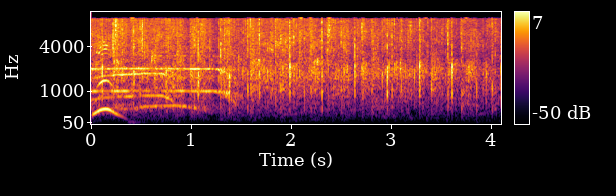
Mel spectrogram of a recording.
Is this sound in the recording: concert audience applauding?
yes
